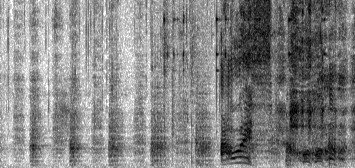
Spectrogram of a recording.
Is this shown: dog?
yes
